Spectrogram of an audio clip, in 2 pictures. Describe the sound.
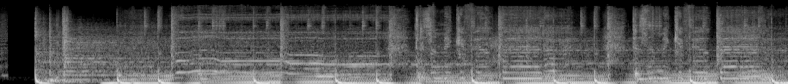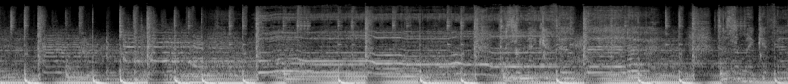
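Electropop music plays, a 2021 single by an artist from the central coast of New South Wales. A steady beat, layered synths and deep bass run loud and continuous with no talk.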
